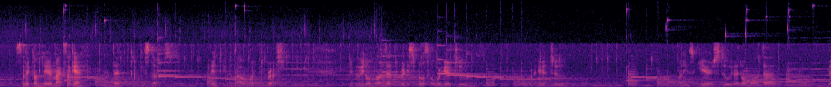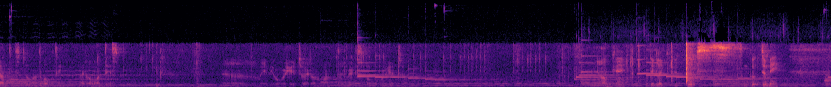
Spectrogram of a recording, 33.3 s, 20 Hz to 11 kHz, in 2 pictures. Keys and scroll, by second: 28.8 ctrl+-, 29.2 ctrl+-, 29.7 ctrl+=.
